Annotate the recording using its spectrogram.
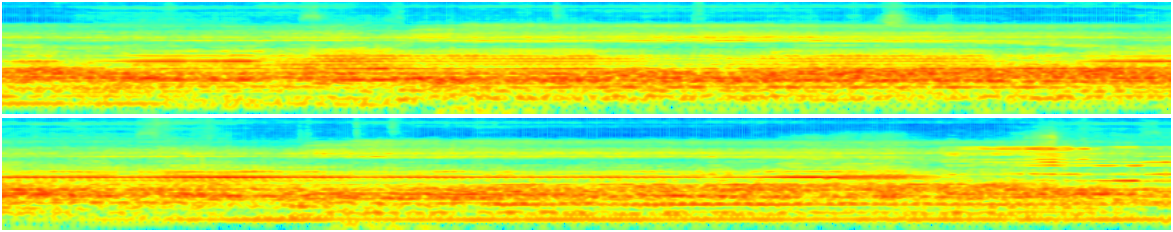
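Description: Live experimental drone music: a loud, dense low drone of sustained layered tones, with a man's voice chanting long held notes through a handheld microphone; a steady held tone rises out of the mix about halfway through.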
